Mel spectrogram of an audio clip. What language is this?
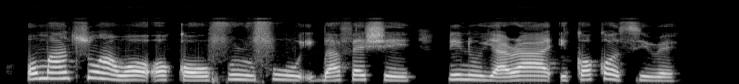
Yoruba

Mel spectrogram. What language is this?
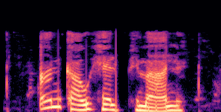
Esperanto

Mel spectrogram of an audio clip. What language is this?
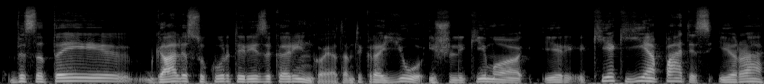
Lithuanian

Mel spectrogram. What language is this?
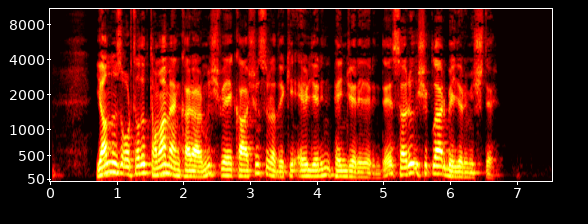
Turkish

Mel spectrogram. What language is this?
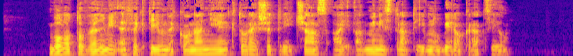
Slovak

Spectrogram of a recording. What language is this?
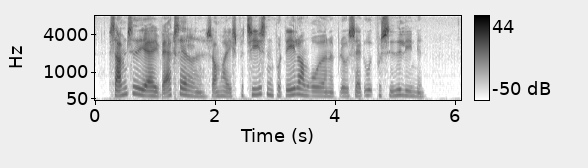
Danish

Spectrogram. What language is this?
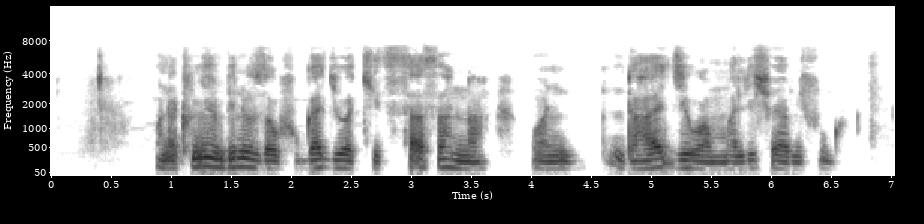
Swahili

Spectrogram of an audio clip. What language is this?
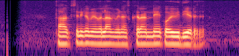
Sinhala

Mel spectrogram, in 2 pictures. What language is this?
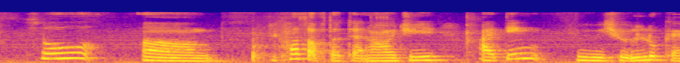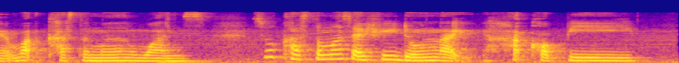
English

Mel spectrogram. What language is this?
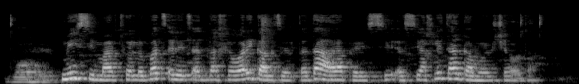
Georgian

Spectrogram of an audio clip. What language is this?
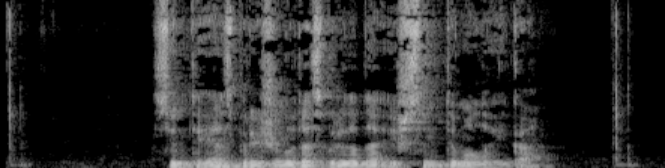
Lithuanian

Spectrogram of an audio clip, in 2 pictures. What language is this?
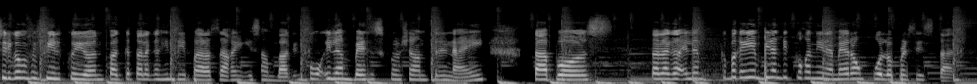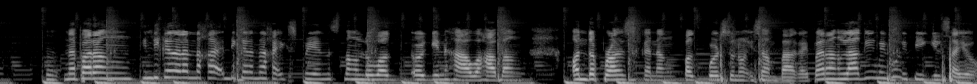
Filipino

